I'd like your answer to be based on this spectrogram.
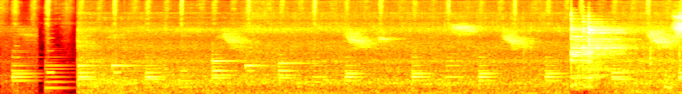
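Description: A metal lid is set back onto a cooking pot of eggplant and vegetables, ringing with several bright clinks and rattles close by, followed by softer scraping and shuffling kitchen handling.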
